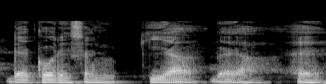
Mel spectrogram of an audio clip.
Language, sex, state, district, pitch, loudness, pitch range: Hindi, male, Gujarat, Gandhinagar, 105 Hz, -17 LUFS, 100-115 Hz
